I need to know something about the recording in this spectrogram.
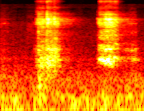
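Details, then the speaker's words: Removed alternator's overrunning pulley clutch turned by hand with a small screwdriver; three short dry squeaks as it binds instead of freewheeling, noisy compared with a new one. The car had a battery warning light on. "And can you hear that squeak? So it is moving in freely in one direction but it is restricted. That should be much freer than that."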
